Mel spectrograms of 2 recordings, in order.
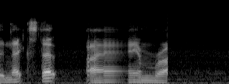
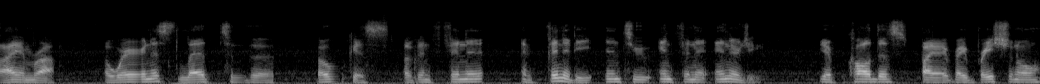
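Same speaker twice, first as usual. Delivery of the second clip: ordinary delivery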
